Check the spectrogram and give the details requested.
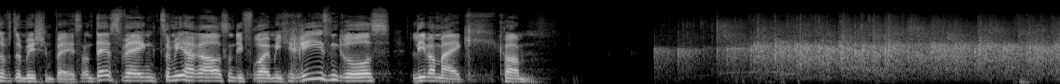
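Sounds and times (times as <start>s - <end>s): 
speech: 0.0s - 5.4s
audience applause: 6.5s - 10.5s.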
